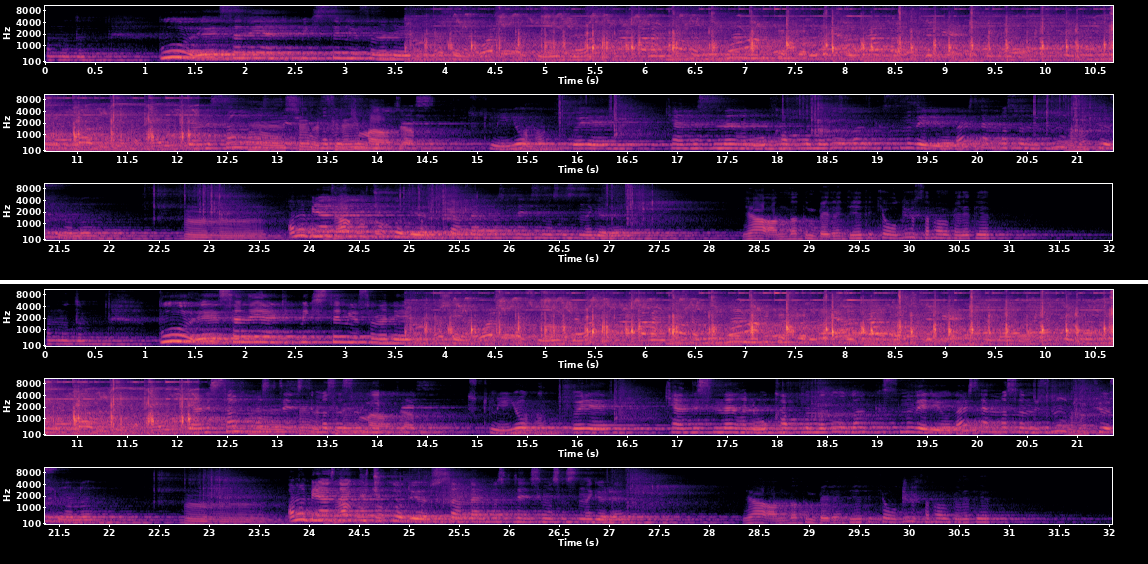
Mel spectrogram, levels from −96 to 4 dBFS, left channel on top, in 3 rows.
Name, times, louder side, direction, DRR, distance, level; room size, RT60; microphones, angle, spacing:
voice 1, 0.0-0.9 1.1-5.5 6.0-11.5 12.1-14.4 15.1-15.5 15.9-16.3 16.9-21.9 23.8-27.2 30.0-30.1, equal, 55° right, 2 dB, 3.3 m, -40 dB
Livestock farm animals working animals, 3.6-12.2, right 3 dB, 15° right, 0.9 m, -34 dB
voice 2, 12.7-14.4 15.4-15.7 20.9-21.1 22.7-23.6 24.1-24.8 28.3-30.8, left 2 dB, 85° left, 9 dB, 1.4 m, -45 dB
Chewing mastication, 13.2-13.9 14.2-14.3 14.8-14.9 15.8-16.6 17.9-19.5 20.5-21.4 22.3-23.5 23.8-24.2 24.9-25.7 26.8-27.7, left 5 dB, 50° left, 4.3 m, -60 dB
26.5 x 22.5 x 10.0 m, 2.5 s
head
